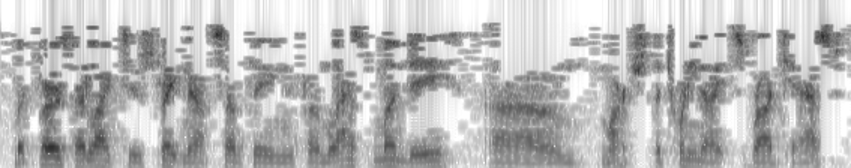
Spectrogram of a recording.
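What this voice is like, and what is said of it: Strained, failing voice. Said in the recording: “my voice is failing me, and it's only getting worse”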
